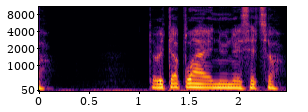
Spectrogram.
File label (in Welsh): "blaen", Welsh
